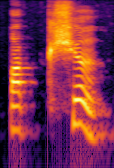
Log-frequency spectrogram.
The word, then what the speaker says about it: पक्ष: पक्ष श इसका उच्चारण ज्यादा ध्यान रखना है। नहीं तो ज्यादातर लोग इसका उच्चारण क्या बोलते हैं? पक्ष ऐसे बोल देते हैं। पक्ष छाता जो अभी बता रहे थे। पक्ष नहीं होता। पक्ष श लास्ट में ये उच्चारण आना चाहिए क्योंकि ये क और मूर्धन्य शकार से मिलकर बना होता है तो जैसा है वैसा ही बोलना है।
